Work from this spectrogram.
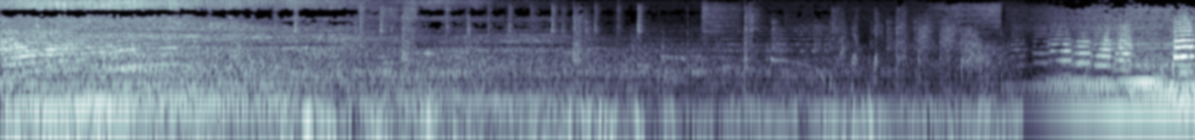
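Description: A Chevrolet Impala with a freshly rolled fender drives along, its engine humming and revving steadily up close under broad road and wind noise, before the cabin sound drops and shifts near the end.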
